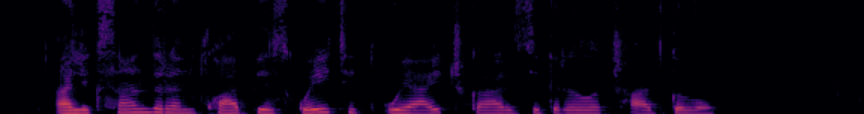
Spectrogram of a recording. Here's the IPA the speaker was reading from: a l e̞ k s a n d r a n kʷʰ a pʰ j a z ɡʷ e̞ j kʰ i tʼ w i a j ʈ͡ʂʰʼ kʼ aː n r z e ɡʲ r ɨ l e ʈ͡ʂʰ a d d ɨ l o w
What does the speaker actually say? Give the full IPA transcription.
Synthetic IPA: a l e̞ k s a n d r a n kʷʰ a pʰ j a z ɡʷ e̞ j tʰ i tʼ w i a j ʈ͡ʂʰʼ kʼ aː r z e ɡʲ r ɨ l a ʈ͡ʂʰ a d ɡ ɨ l o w

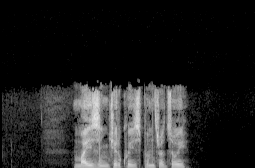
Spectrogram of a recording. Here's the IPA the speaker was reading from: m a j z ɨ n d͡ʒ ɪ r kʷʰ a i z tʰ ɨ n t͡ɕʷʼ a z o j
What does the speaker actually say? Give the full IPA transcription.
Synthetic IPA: m a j z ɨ n d͡ʒ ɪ r kʷʰ a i z pʰ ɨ m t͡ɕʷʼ a d͡z o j

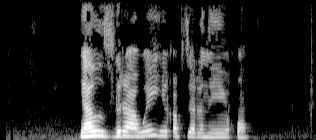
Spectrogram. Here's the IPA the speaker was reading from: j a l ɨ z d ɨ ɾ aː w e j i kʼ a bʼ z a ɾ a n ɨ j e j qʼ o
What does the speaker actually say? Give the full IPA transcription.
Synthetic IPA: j a l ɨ z d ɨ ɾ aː w e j i qʼ a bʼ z a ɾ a n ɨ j e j qʼ o

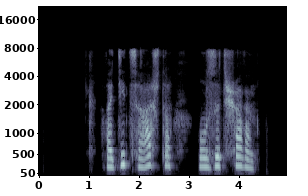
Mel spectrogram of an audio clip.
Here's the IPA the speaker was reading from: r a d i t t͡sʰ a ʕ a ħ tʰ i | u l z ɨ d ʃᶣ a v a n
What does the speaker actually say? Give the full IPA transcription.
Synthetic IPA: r a d i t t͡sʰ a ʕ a ʂ tʰ a | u l z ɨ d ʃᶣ a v a n

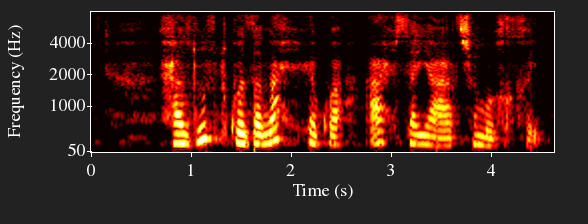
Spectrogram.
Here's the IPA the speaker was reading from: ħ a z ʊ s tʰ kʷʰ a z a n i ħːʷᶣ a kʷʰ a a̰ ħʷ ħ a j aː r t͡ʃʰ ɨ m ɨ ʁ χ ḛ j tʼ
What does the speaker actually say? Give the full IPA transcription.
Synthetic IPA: ħ a z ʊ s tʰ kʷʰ a z a n a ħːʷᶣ a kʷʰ a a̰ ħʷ s a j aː r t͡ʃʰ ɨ m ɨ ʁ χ ḛ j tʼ

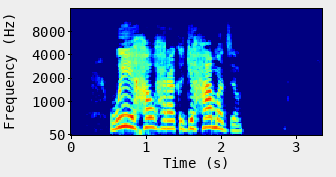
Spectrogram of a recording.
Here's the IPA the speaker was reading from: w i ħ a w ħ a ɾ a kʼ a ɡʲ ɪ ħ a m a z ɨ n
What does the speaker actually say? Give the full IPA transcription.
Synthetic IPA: w i ħ a w ħ a ɾ a kʼ a ɡʲ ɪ ħ a m a d͡z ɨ m

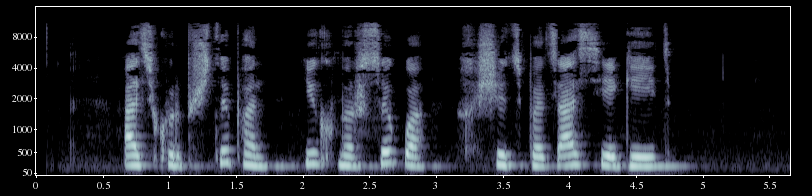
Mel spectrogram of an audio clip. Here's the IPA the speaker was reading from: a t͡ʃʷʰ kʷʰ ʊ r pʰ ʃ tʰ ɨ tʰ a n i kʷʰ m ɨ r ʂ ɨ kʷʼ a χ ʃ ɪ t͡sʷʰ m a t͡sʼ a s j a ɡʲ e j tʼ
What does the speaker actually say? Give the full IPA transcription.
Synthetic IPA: a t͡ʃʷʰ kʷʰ ʊ r pʰ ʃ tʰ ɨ pʰ a n i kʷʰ m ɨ r s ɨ kʷʼ a χ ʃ ɪ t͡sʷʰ b a t͡sʼ a s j a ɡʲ e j tʼ

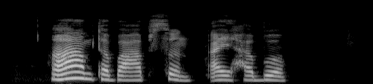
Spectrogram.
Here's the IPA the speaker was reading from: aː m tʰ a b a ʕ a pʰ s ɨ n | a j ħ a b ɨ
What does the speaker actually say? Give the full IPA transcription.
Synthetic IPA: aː m tʰ a b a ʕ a pʰ s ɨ n | a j ħ a b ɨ

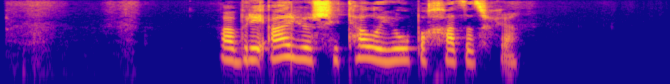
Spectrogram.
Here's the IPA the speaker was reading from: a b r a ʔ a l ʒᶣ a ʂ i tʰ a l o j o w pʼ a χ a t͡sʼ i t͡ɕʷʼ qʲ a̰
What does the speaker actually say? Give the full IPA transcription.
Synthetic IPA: a b r i ʔ a r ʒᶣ a ʂ i tʰ a l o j o w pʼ a χ a t͡sʼ a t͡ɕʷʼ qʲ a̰

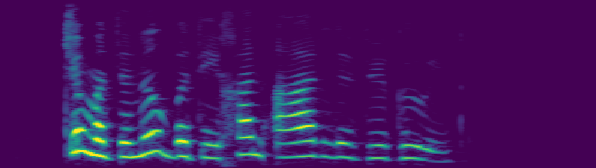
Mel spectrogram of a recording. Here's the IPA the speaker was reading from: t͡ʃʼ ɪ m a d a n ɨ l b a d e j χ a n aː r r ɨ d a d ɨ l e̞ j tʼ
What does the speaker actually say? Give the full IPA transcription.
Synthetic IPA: t͡ʃʼ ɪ m a d a n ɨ l b a d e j χ a n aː r l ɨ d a ɡ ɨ l e̞ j tʼ

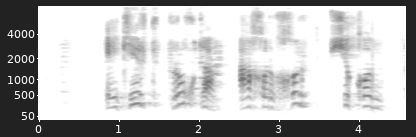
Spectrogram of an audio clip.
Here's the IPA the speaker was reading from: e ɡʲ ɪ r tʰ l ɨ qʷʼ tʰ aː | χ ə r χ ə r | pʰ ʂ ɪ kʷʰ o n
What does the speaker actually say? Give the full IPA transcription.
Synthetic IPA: e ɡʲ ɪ r tʰ r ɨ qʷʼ tʰ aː | χ ə r χ ə r | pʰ ʃ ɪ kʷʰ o n

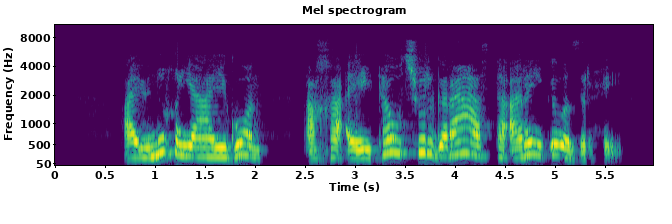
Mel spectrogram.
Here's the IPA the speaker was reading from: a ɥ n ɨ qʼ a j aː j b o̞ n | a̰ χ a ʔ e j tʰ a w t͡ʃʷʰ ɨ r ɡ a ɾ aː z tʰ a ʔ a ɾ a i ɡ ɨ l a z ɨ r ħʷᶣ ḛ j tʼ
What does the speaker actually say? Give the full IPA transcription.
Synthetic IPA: a ɥ n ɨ qʼ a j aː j ɡ o̞ n | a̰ χ a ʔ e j tʰ a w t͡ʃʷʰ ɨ r ɡ a ɾ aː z tʰ a ʔ a ɾ a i ɡ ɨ l a z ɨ r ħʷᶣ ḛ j tʼ

